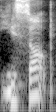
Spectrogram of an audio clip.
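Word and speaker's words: Aesop: yeah but i think it's pronounced esop even though it's spelled asop shut up the movie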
